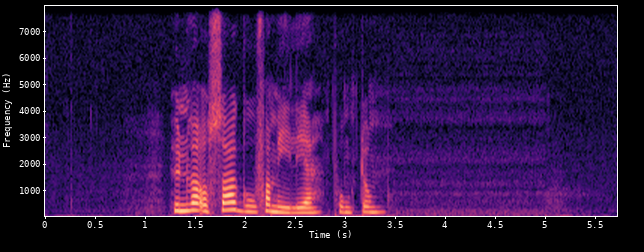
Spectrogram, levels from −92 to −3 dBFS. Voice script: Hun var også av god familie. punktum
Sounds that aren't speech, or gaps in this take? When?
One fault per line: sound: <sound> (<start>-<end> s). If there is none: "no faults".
no faults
